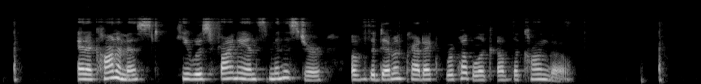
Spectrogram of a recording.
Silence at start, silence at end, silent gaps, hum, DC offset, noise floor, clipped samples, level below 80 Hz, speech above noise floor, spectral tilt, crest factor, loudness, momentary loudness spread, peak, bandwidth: 0.15 s; 0.4 s; none; none; under 0.1%; -73 dBFS; under 0.1%; -72 dBFS; 56 dB; -4 dB/octave; 16 dB; -18 LUFS; 11 LU; -2 dBFS; 9.4 kHz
